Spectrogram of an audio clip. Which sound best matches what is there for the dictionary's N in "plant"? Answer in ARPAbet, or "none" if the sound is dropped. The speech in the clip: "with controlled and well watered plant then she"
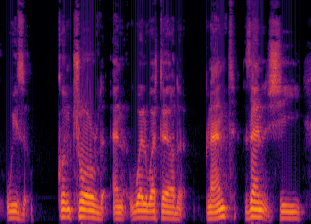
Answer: N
